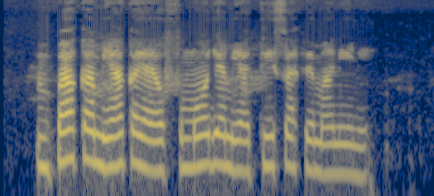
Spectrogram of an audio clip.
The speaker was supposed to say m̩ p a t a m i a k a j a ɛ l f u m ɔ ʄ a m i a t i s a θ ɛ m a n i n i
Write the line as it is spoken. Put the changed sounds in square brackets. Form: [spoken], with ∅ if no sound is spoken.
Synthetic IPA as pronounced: m̩ p a [k] a m i a k a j a ɛ l f u m ɔ ʄ a m i a t i s a θ ɛ m a n i n i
